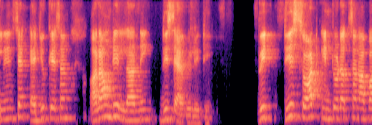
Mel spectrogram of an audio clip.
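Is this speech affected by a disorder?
No.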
